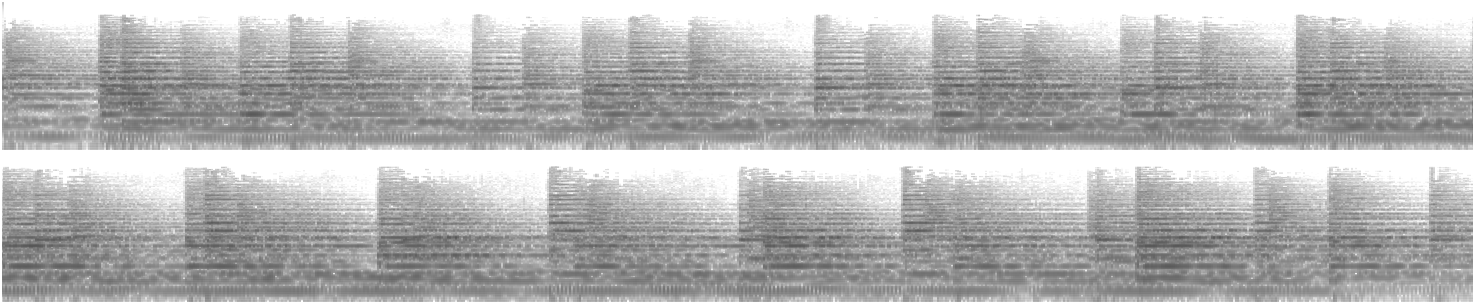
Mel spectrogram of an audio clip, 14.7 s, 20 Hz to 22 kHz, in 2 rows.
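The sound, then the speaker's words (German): Church bells of the Catholic parish church St. Joseph in Speichertz, a small village in the Franconian Rhön in Bavaria, Germany, near the Hessen border, ringing the 12 o'clock midday peal, a steady overlapping cascade of strikes with long sustained hum, loud and continuous throughout, no voices. “Das Mittagsläuten kommt heute aus Speichertz, einem kleinen Dorf in der fränkischen Rhön nahe der Grenze zu Hessen.”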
